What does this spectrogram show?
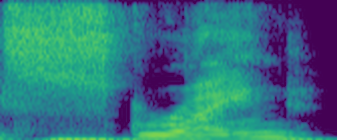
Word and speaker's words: scrying: a chance to look up something called a scrying mirror no it's a real thing well and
